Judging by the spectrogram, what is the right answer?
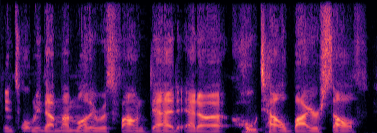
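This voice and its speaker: A man's voice: on the low side, level tone, normal speed, fairly bright tone, dry recording, clean studio sound. A young man from Michigan, a podcast guest, telling his personal story earnestly and emotionally, with many fillers and restarts. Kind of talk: candid interview storytelling.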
